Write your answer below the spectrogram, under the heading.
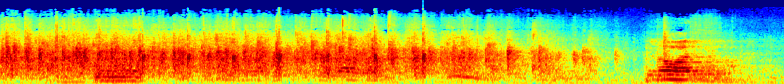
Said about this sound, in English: Thanks. You give us a short round of applause.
